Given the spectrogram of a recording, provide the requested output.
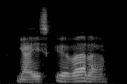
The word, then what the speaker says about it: Ghais Guevara: Ghais Guevara. Do you want to introduce yourself? that was a beautiful pronunciation.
